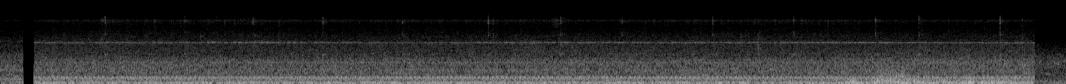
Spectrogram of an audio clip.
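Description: Class 31 diesel locomotive No. 31108 idling: its English Electric 12SVT V12 engine runs steadily with a thin high whine on top. There is a momentary dropout just after the start.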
